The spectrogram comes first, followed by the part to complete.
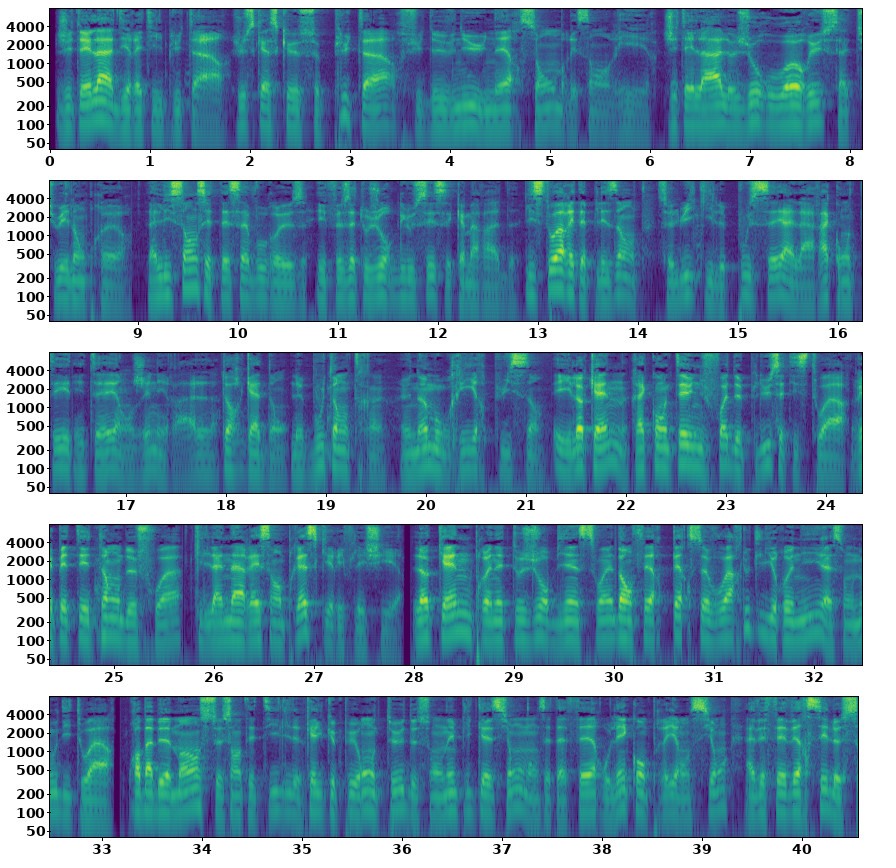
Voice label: French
